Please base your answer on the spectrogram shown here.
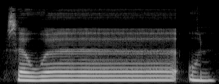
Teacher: و ہم چار حرکت کھینچیں گے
